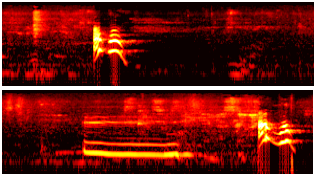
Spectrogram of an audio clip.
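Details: Pet dog at home, a little talker that often howls and barks: two short bright yelping barks that fall in pitch, separated by a longer level, droning whine-like tone, with a person murmuring quietly in the room.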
